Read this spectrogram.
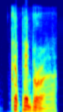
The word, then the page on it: capybara: British English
